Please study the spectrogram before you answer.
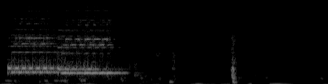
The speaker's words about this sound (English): Yep, so my phone is ringing.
